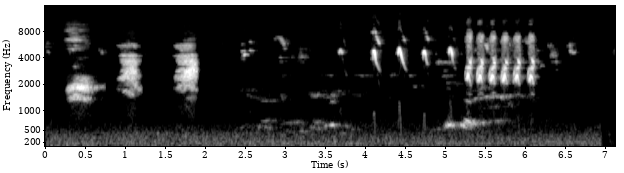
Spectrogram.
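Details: Steller's jay opening with three harsh raspy notes spaced under a second apart, followed by a run of short clicks and a rapid stuttering series of about six high notes near the end.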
